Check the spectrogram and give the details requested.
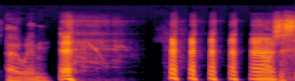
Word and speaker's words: Ewan: I hate that I know this, but it's pronounced Owen.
